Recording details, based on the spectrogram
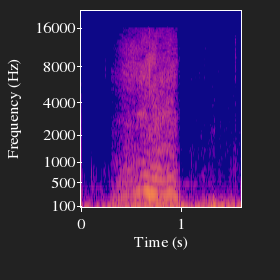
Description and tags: Opening and closing a zipper in different ways.
Recorded with an AKG C414 condenser microphone.
3naudio17, backpack, clothing, uam, zipper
